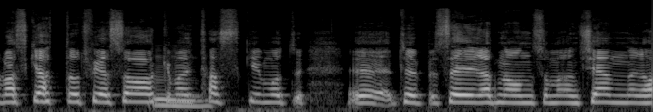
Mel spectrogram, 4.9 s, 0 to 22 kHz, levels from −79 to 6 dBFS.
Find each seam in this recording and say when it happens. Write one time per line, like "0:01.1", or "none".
none

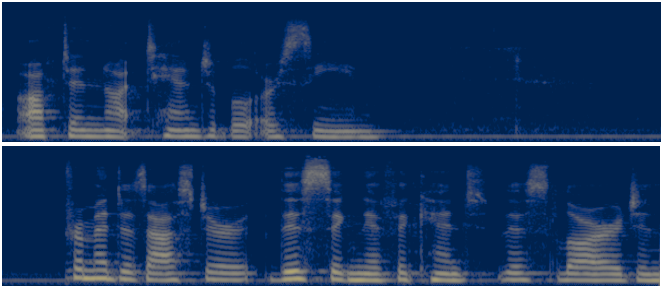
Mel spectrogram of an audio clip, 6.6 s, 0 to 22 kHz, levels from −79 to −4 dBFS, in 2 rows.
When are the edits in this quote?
0:03.6
0:04.6

